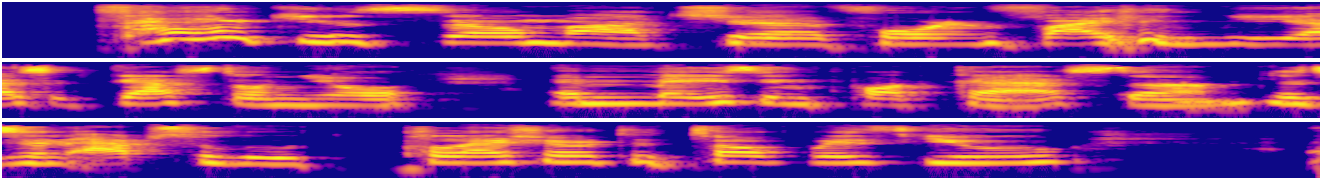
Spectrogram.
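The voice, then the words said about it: Dutch accent. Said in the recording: “this stunning accent ... I was born and raised in the Netherlands”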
